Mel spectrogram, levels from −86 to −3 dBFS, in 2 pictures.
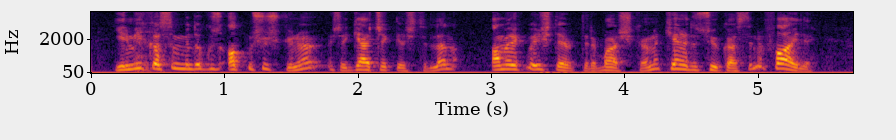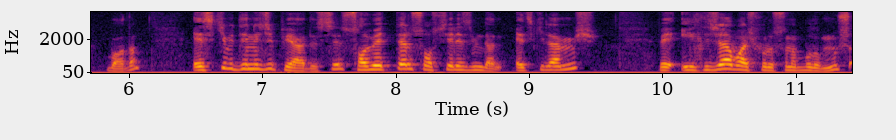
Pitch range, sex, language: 155-195 Hz, male, Turkish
